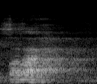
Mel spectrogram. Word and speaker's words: Saleh: It is, you have to say it. Saleh. That's the right pronunciation.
